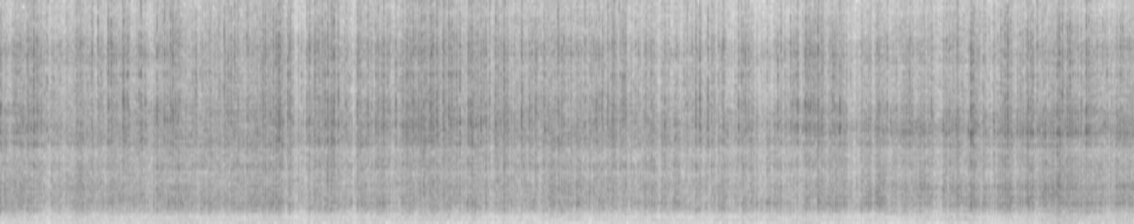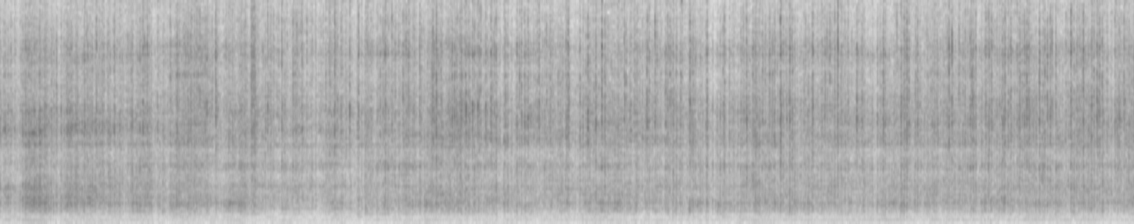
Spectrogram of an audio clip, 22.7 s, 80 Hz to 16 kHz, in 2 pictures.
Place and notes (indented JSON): {
  "title": "Lexington Ave, New York, NY, USA - A Walker without Wheels",
  "date": "2022-03-21 11:20:00",
  "description": "A senior is moving along the sidewalk with a walker missing two wheels producing this sound of metal scraping the concrete.",
  "latitude": "40.75",
  "longitude": "-73.98",
  "altitude": "14",
  "timezone": "America/New_York"
}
